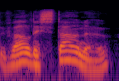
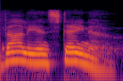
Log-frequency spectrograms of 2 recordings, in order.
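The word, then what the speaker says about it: Wallenstein: they call him, and whether his right name is German, again interrupted the Podesta, is Valian Steno, as I have often heard it pronounced by our Spanish senor, the governor of the castle.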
